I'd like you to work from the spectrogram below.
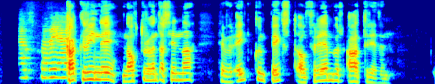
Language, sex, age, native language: Icelandic, male, 40-49, Icelandic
